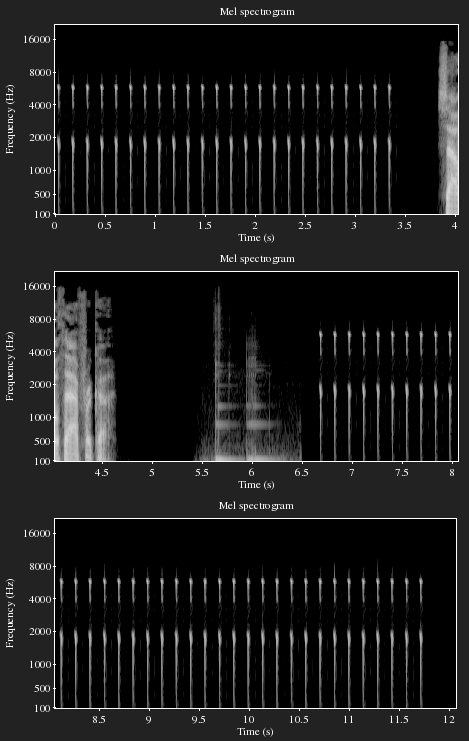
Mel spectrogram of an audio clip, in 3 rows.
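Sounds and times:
clock-like ticking: 0.0s - 3.4s, 5.7s - 11.8s.

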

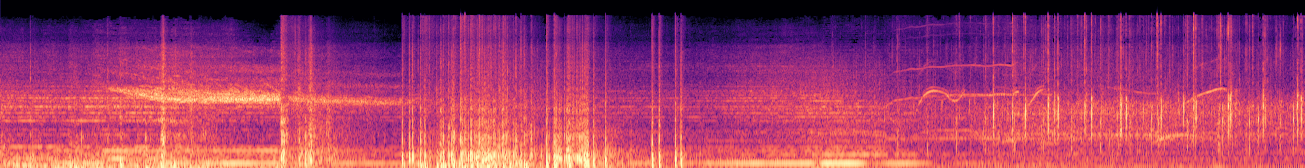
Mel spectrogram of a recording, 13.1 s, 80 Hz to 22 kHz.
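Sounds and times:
fireworks bangs and crackling: 0.0s - 8.0s
music playing: 0.0s - 13.0s.

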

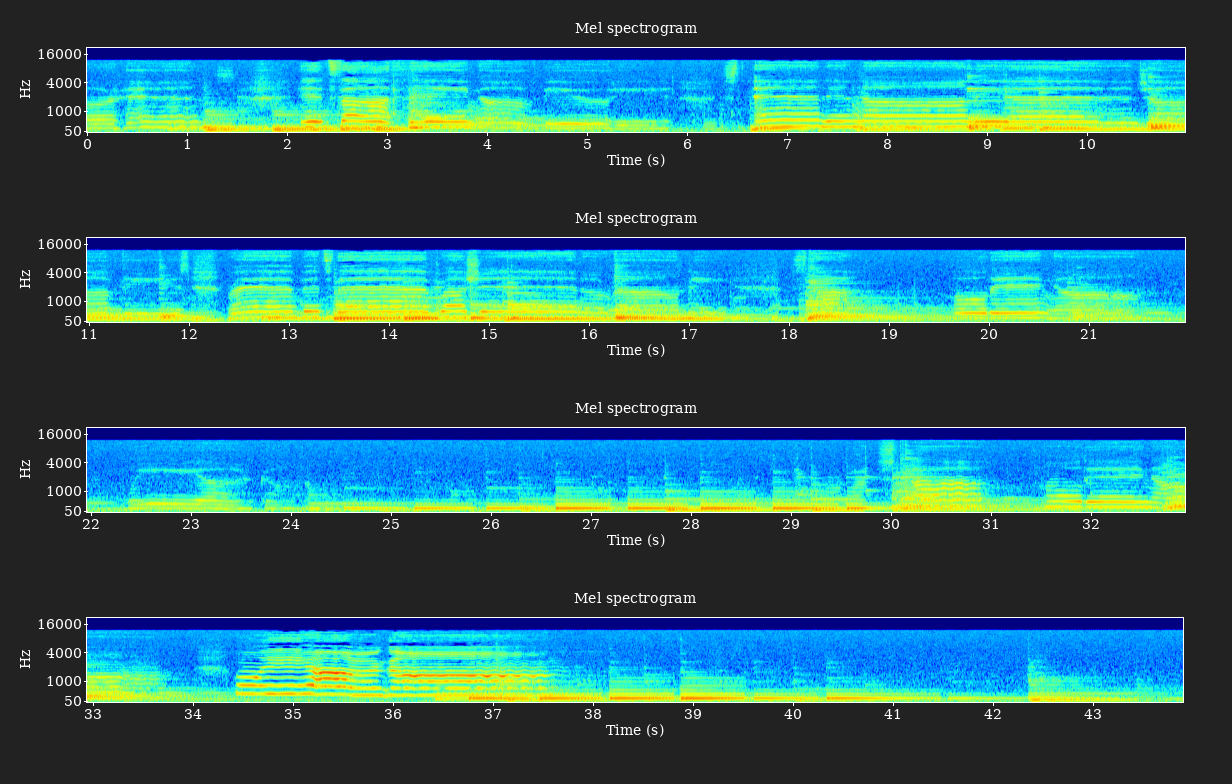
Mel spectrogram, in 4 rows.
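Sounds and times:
woman singing: 0.0s - 25.0s, 29.5s - 39.8s
classical guitar playing: 0.0s - 43.9s.

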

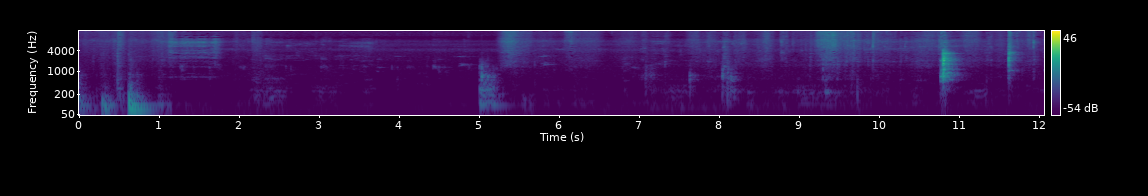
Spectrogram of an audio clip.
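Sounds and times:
faint scuffs and knocks: 0.0s - 1.2s.

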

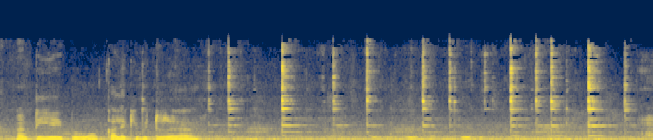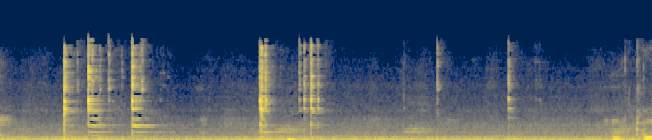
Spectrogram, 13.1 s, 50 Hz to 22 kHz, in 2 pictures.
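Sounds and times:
spoon clinking in glass: 2.0s - 6.4s, 7.2s - 8.2s, 9.1s - 9.8s.

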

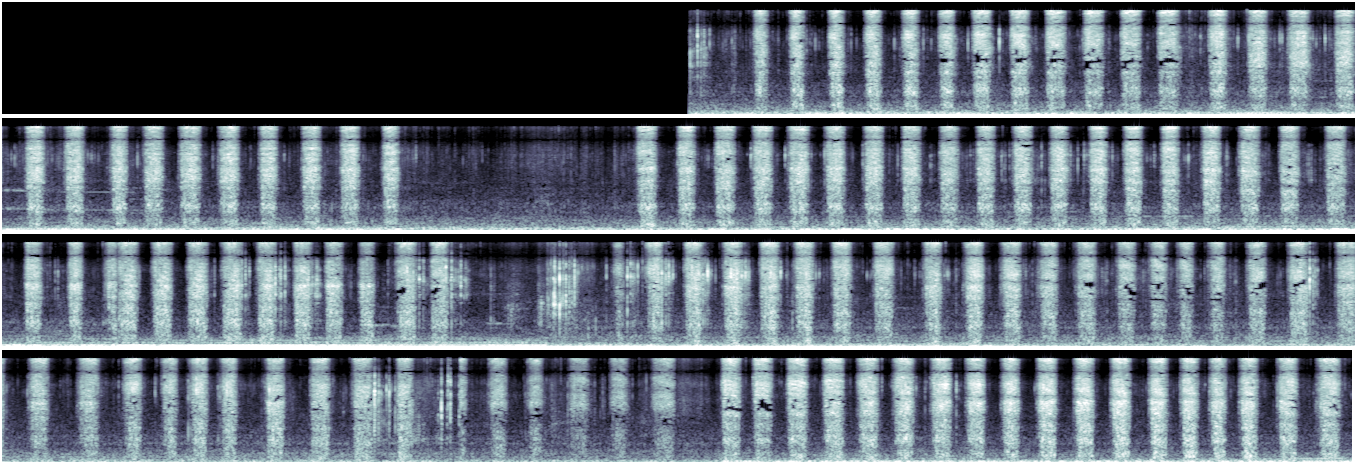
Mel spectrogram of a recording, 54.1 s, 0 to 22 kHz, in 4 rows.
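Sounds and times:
hands rubbing back and forth: 22.7s - 40.4s, 41.8s - 48.4s.

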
